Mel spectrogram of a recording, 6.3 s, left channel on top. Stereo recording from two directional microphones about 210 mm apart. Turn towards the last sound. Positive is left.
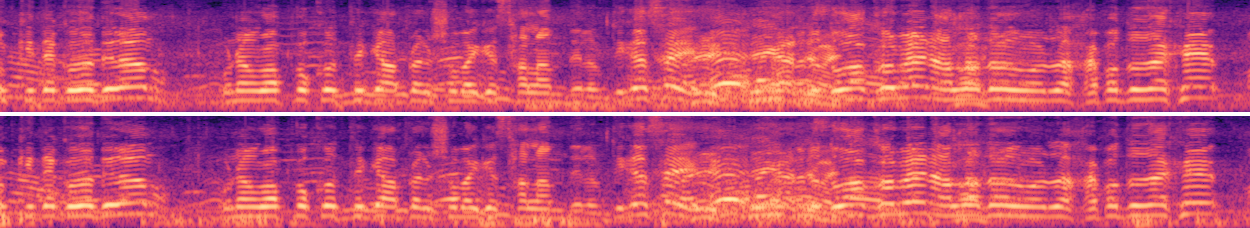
turn(degrees=0)  # may be behind; listen again after turning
